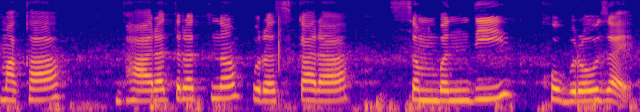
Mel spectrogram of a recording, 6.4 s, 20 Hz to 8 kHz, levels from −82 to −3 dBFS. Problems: background sounds at intervals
